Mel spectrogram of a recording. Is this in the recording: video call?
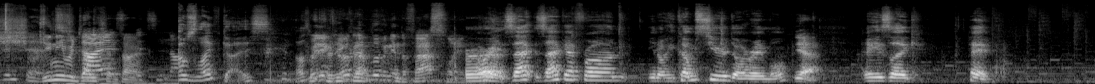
no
